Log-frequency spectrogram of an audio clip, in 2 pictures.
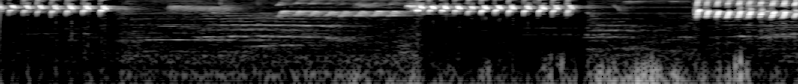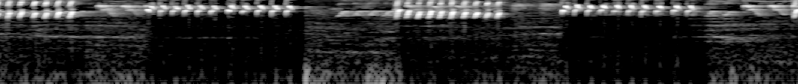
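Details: Purple-throated sunbird, locally called konin or kolibri ninja, in loud full 'gacor' song packed with 'isian' fill-in phrases: very high, rapid buzzy trills in bursts about a second long, separated by short quiet gaps, with a faint low hum beneath.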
